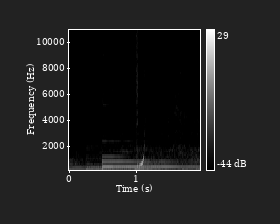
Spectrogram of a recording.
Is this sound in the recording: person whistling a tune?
no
